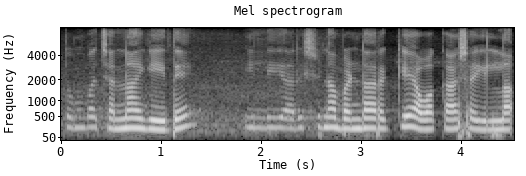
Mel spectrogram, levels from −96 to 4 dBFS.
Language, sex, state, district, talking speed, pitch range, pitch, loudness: Kannada, female, Karnataka, Shimoga, 90 wpm, 210-235 Hz, 225 Hz, -17 LUFS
